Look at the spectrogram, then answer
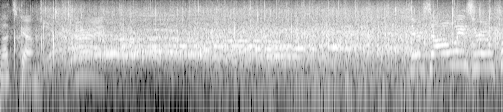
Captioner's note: audience applause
